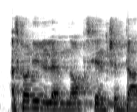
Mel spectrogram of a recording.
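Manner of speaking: ordinary talk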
